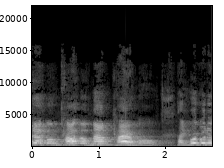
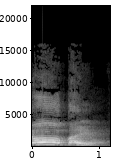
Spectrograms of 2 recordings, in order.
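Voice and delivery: put-on loud, desperate pleading outcry; 3 semitones higher, 5 dB louder than usual. Retelling the prophets of Baal calling on their god: imitating people crying out to Baal. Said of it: "I still crying".

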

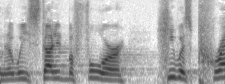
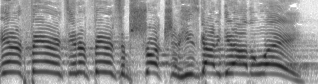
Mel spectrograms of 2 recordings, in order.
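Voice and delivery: loud, high, urgent, protesting yell; 9 semitones higher, 7 dB louder than usual. Retelling a call shouted at a softball game: imitating own yelling. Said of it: "I start yelling".

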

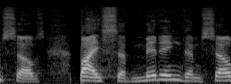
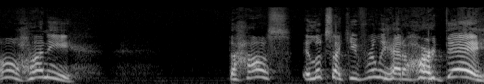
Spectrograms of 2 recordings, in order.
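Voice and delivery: sweet, caring voice, pitched up and raised; 7 semitones higher, 6 dB louder than usual. Demonstrating for listeners how to greet the head of the home, in a sweet tone. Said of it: "You see the sweet tone?".

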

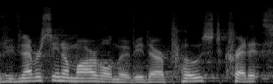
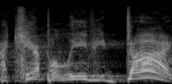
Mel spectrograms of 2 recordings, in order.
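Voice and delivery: mock loud whisper, much higher pitched; 8 semitones higher, 3 dB louder than usual. Speaker retells their daughter's words during the film, imitating a loud whisper. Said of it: "whispers in a loud whisper".

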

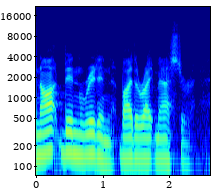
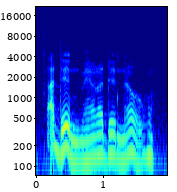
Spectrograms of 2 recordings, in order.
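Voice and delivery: slow, goofy Arkansas drawl; 3 dB quieter than usual. Act out a missionary answering how he knew he was called, in Brother Dobbins' goofy Arkansas accent. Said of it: "Goofy. Arkansas accent".

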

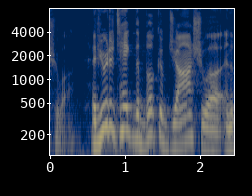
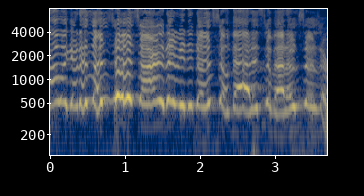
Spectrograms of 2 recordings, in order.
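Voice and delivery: very high, very loud put-on sobbing and weeping; 14 dB louder than usual. Recounting going to the parents to say sorry: retelling fake weeping. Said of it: "I started just weeping".

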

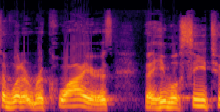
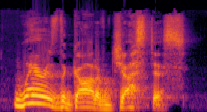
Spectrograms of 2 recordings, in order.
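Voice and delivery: put-on swooping, cynical, accusing tone. Reading aloud the people's question against god: imitating a cynical accusation. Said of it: "And I'm reading it with a tone".

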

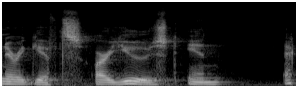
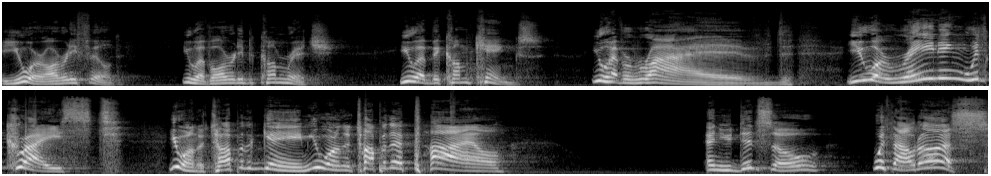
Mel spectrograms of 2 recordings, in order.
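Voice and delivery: play-acted very loud, high, booming, swooping, dripping sarcasm; 10 semitones higher, 9 dB louder than usual. Explaining a letter to the Corinthian believers, retelling dripping sarcasm. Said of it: "The rest of this paragraph is dripping with sarcasm".

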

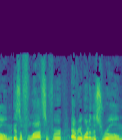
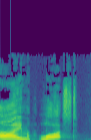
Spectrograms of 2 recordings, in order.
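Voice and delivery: mildly raised voice with slightly more push. Retelling being lost and repeating it to an unresponsive man, retelling saying it louder. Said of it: "And so I said more loudly".

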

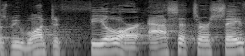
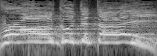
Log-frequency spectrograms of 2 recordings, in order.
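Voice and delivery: put-on very high, shrill screaming, heavy German accent; 6 dB louder than usual. Retelling a flight attendant's cry as the plane shook, put-on screaming german accent. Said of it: "screamed out with a thick German accent".

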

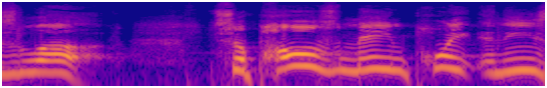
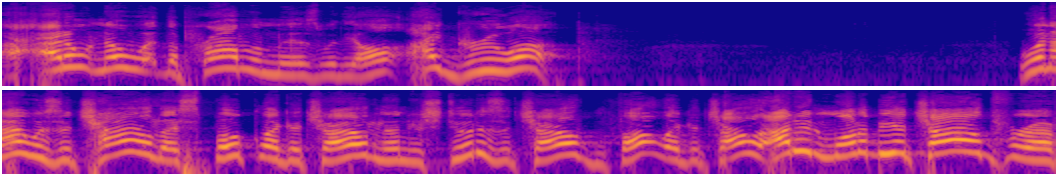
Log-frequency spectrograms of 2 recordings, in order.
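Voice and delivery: mock half-kind, half-sarcastic, gently chiding talk. Paraphrasing Paul's words to the church at Corinth: imitating Paul, kindly sarcastic. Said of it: "Paul sort of kindly and sort of sarcastically says".

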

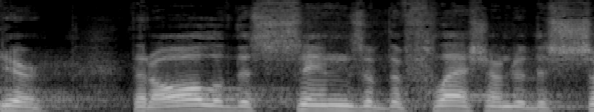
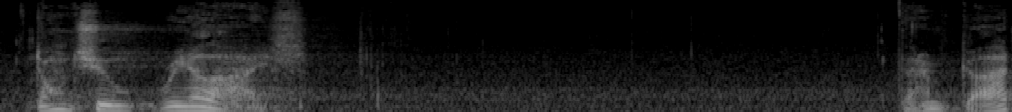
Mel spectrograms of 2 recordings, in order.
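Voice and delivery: acted whisper, put-on whispering voice, quieter; 3 semitones lower, 11 dB quieter than usual. Voicing god's gentle reassurance to the congregation: acting out a whisper. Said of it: "He whispers".

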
